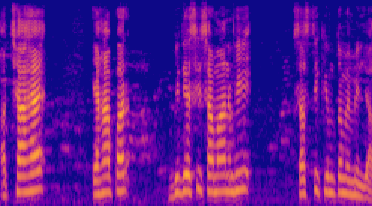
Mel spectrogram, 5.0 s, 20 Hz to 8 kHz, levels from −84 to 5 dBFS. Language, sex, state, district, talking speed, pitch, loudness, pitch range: Hindi, male, Bihar, Vaishali, 155 wpm, 235 Hz, -18 LUFS, 220-250 Hz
